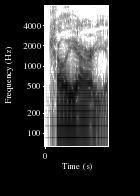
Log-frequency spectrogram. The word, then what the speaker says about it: Cagliari: How do you say that again? Because I always say Cagliari. Cagliari. Okay, Cagliari.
